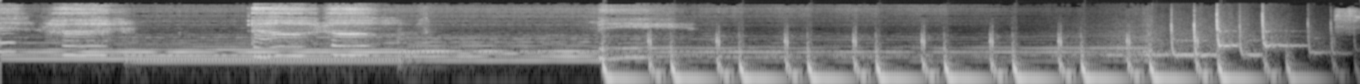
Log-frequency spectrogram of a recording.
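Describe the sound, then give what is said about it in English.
A song opens with sustained humming tones, then a deep, heartbeat-like drum kicks in halfway through, thumping steadily and loudly in a regular pulse beneath the held notes until the end. “And then you get your heartbeat kind of drum thing going on.”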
